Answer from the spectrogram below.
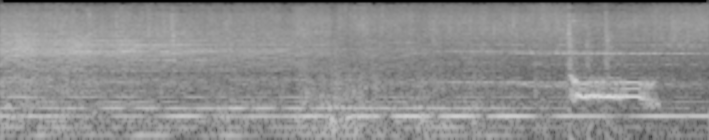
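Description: Steady, hissing rain pours continuously with no one speaking, a faint low hum underneath and a brief tonal whine rising near the end.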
